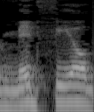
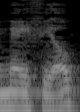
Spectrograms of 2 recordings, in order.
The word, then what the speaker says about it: Mayfield: in cleveland about baker midfield and his relationship with kevin stefanski who knows if midfield even plays in this game excuse me mayfield no i said it right the first time freaking midfield oh my goodness things went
